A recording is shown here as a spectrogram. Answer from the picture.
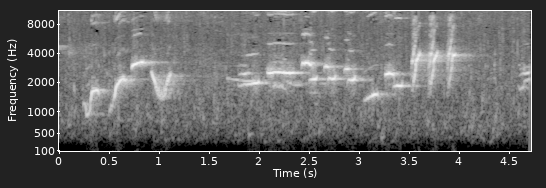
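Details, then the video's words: White-rumped shama singing as training material, with trickling water behind. Liquid V-shaped whistles and long level tones lead into a quick cluster of high rising notes. "Masteran murai TERAMPUH yang di pakai semua burung juara"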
